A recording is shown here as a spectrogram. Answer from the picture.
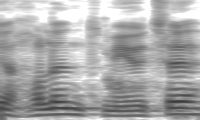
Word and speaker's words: Holland-Müter: It is actually Holland-Müter, but I'm used to it that people pronounce it in different ways. But the correct way is Müter.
